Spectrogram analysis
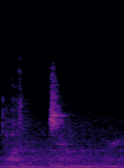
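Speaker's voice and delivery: whispered voice. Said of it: "I'm going to whisper something on this side".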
